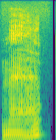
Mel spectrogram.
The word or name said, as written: Matt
